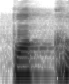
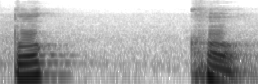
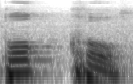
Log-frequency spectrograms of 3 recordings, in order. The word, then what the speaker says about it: পক্ষ: আপনারা অন্তত 95 ভাগ মানুষ পক্ষ বলেন এটির। এটি ভুল। এটির উচ্চারণ হচ্ছে পক্ষ। পক্ষ ভুল। দেখেন, আপনারা যারা ক্লাস করছেন তাদের মধ্যে 95 ভাগ মানুষ পক্ষ বলে থাকেন। সঠিক উচ্চারণটি পক্ষ, পয়কার, ক, ক্ষয়কার, পক্ষ।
